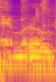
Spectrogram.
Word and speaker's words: emerald: <i>That would be great.</i> Emerald green, Kak Sal.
